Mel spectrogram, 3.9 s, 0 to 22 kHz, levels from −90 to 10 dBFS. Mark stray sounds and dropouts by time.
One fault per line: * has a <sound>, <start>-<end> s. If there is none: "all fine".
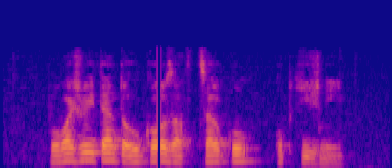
* has a dropout, 1.6-1.6 s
